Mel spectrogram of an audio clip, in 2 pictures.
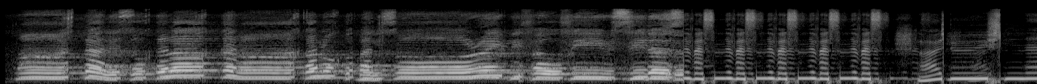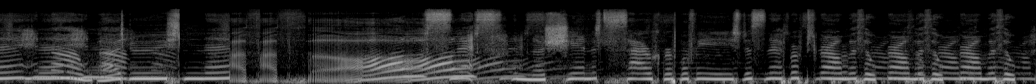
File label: voice ringtone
